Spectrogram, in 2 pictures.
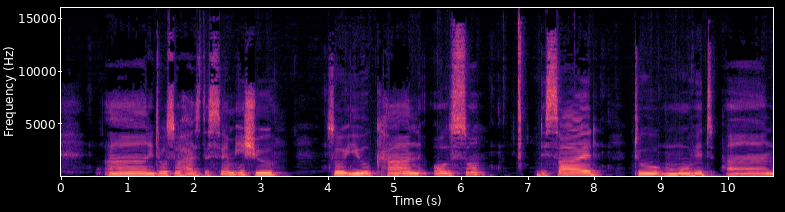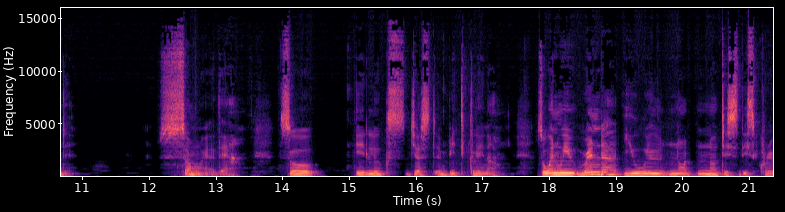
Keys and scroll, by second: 4.6 Escape, 7.1 Escape, 13.2 Escape.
